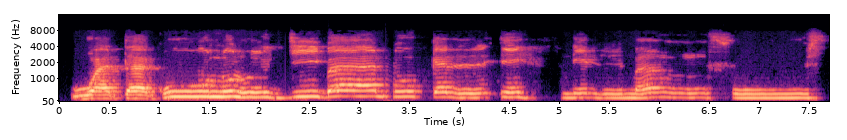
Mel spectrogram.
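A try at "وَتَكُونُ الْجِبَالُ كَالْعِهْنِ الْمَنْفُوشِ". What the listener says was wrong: Nah, tinggal ditahan 3, kurang lama. Tahan 3, Mampusnya tahan 3, mangnya tahan 3. Jelaskan shinnya. Fush. Masih. Kurang sedikit lagi. Ya, kurang lama. 3 ketuk. Nah, sama shinnya diperjelas lagi. Fush.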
